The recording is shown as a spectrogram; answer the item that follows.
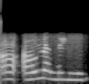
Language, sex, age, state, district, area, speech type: Telugu, female, 18-30, Telangana, Medak, urban, conversation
